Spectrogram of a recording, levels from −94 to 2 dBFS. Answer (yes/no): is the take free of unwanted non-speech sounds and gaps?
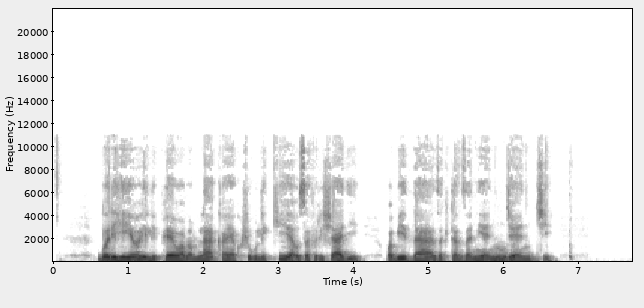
no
